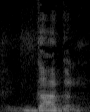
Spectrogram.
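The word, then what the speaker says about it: gargle: जैसे गागल, गागल, आर इसकी साइलेंट होती है, गागल मीन्स होता है गरारा करना, जैसे जिसको आप पुला करना बोलते हैं, तो गागल्ड, गागल्ड, ठीक है।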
